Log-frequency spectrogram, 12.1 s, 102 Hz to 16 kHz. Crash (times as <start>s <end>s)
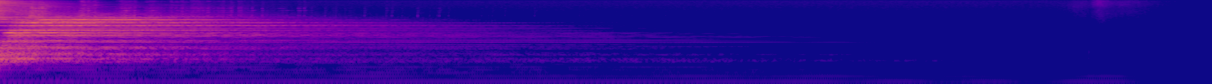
0.0s 4.0s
